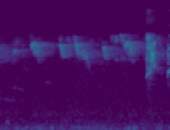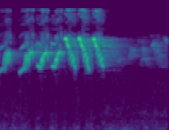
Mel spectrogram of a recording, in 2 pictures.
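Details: Fast Coleiro song: soft, spaced high chirps build into a rapid run of sharp, downward-slurred notes, about three per second at first and then quicker, before trailing off into a few softer notes. The background is quiet.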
